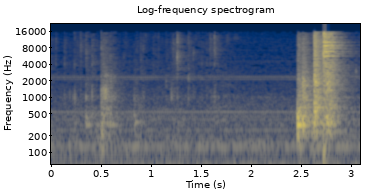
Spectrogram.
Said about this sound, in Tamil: இதில் கொட்டி கலக்கி விட்டுடுங்க.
